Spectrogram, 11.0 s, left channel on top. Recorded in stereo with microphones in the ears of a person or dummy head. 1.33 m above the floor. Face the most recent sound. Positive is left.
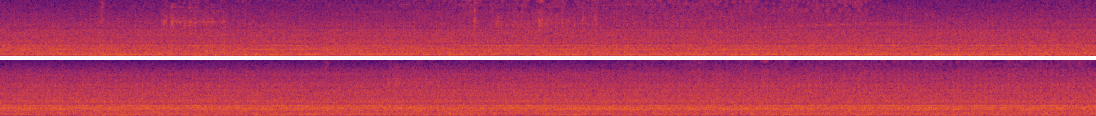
No sound to turn to.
